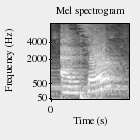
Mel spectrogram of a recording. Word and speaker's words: answer: It happens when the letter S meets the letter W, and then it will be pronounced as S. For example, in words answer and sword.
